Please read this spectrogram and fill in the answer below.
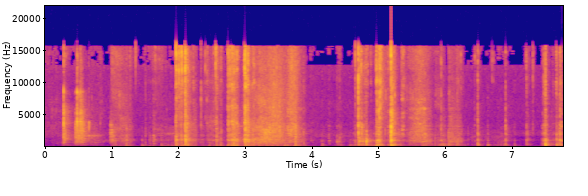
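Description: Packing tape on a cardboard box being slit open with a small cutter: a scraping, tearing stretch a couple of seconds in, with knocks and rustling of the cardboard as the box is turned and handled.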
